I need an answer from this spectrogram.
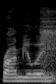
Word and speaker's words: Romulan: was like because like obviously I know it's pronounced Romulan in the Star Trek universe but like I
